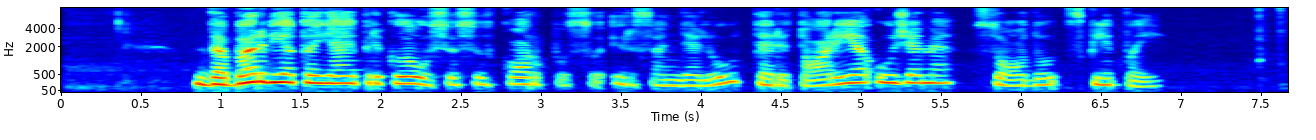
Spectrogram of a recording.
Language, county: Lithuanian, Kaunas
